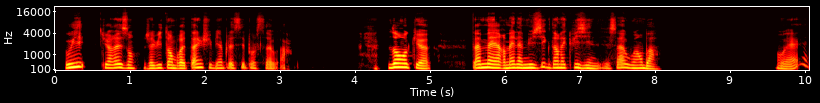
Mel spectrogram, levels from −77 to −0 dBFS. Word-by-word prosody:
Oui, 250 +6 +5 0.2
tu 205 - -5
as 195 - 0
raison. 195 -4 0
J'habite 185 +2 -3
en 190 - +2
Bretagne, 175 +5 0
je 225 - -7
suis 205 - -8
bien 180 0 -6
placée 140 - -7
pour 95 - -8
le - - -12
savoir. 80 -1 -10 1.3
Donc 235 -1 +6 0.7
ta 205 - +3
mère 210 -4 +5
met 205 +2 +2
la 205 - +3
musique 205 +3 +1
dans 210 0 0
la 205 - 0
cuisine, 180 -6 -2
c'est - - -10
ça 180 +5 -3
ou 185 - -2
en 185 0 -1
bas? 150 -6 -3 1.5
Ouais. 145 -3 -6
195 Hz, 175 wpm, -22 LUFS, 175-210 Hz, 1.5 s, Donc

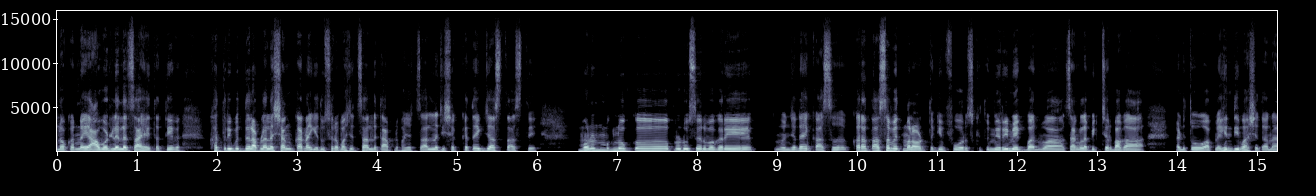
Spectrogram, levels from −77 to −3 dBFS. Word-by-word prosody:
लोकांना 175 +3 0
हे 185 - +6
आवडलेलच 180 +1 +4
आहे 150 -5 +4
तर 145 - -4
ते 175 0 +1 0.5
खात्रीबद्दल 195 +2 +2
आपल्याला 185 +1 +5
शंका 190 +2 +1
नाही 185 -3 +1
आहे. 155 - -1
दुसऱ्या 185 +5 -3
भाषेत 160 +3 -3
चाललं 175 0 -2
तर - - -1
आपल्या 170 +1 -7
भाषेत 165 +1 -5
चालण्याची 175 +2 -1
शक्यता 180 +2 -4
एक 195 -2 -1
जास्त 180 -2 0
असते. 150 -2 -7 0.6
म्हणून 190 +4 +2
मग 215 0 -6
लोक 210 0 0
अ, 205 -1 +2
प्रोड्युसर 190 0 +2
वगैरे 185 0 +2 0.3
म्हणजे 165 +1 -4
नाही 200 +2 0
का, 165 - -1
असं 170 +4 -3
करत 205 +3 0
असावेत 200 -1 +3
मला 170 -1 +4
वाटतं, 155 0 -2
की 155 - -3
फोर्स, 165 -3 -1
की - - -20
तुम्ही 165 0 -1
रिमेक 175 -2 +3
बनवा, 140 -2 0 0.2
चांगला 155 0 +1
पिक्चर 155 +2 -3
बघा 135 0 +1 0.5
आणि 135 - -3
तो 160 -1 +1
आपल्या 140 0 -1
हिंदी 170 +1 +2
भाषेत 140 -5 -1
आणा, 135 +1 -3
175 Hz, 200 wpm, -24 LUFS, 160-190 Hz, 0.6 s, हे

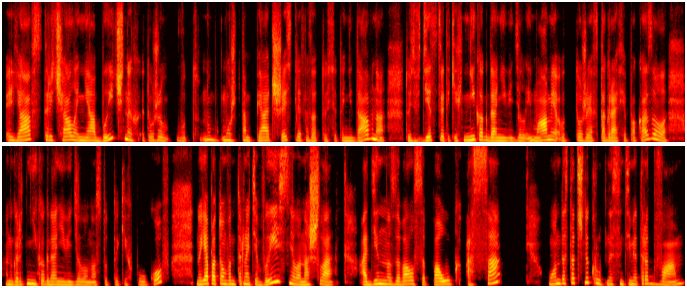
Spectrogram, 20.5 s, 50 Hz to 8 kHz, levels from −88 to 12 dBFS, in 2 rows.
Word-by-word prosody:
я 190 +5 +2
встречала 205 -2 0
необычных, 175 - +1
это 165 +2 -10
уже 175 -3 -5
вот, 155 0 -14
ну, 205 -1 -4
может 180 -3 -4
быть, - - -34
там 175 -2 -4
5-6 180 +4 +1
лет 175 -1 -5
назад, 155 -2 -6
то 155 - -11
есть 155 -1 -11
это 155 - -12
недавно, 165 - +1 0.3
то - - -6
есть 155 -2 -5
в 140 - -9
детстве 180 +5 0
я - - -8
таких 165 -2 -5
никогда 185 -3 +2
не 165 -1 -1
видела. 155 +1 -5
И 150 +1 -4
маме, 185 +4 +3
вот 165 - -8
тоже 175 -3 -3
я - - -3
фотографии 165 0 -2
показывала, 205 - -1 0.3
она 175 0 -3
говорит: 165 +1 -3
"Никогда 180 -5 +2
не 165 -1 -2
видела 155 0 -3
у - - -2
нас 150 +2 -4
тут 155 +1 -14
таких 155 +1 -12
пауков". 165 - -2 0.4
Но 185 - +1
я 210 +2 +8
потом 210 -1 +4
в - - -2
интернете 190 -2 -1
выяснила, 200 - +3
нашла, 165 -1 +4 0.4
1 180 +6 +2
назывался 185 0 0
паук-оса. 195 - +3 0.7
Он 190 +4 0
достаточно 255 +4 +2
крупный, 185 -7 -3
сантиметра 190 +2 -2
2, 175 -6 -1
175 Hz, 170 wpm, -23 LUFS, 160-200 Hz, 0.7 s, я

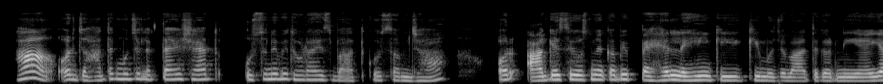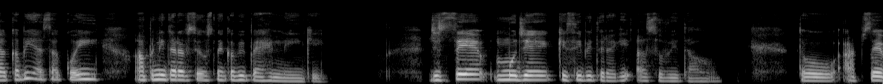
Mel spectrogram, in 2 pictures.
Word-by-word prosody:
हाँ 285 +5 +8 0.2
और 225 +1 0
जहाँ 195 -2 -5
तक 250 - -5
मुझे 245 +1 -1
लगता 225 -1 -3
है 235 +1 -1
शायद 235 0 -3 0.3
उसने 240 +3 -1
भी 250 0 -1
थोड़ा 215 -2 -5
इस 210 -1 -5
बात 170 - -8
को - - -7
समझा 175 +2 -6 0.6
और 220 +1 +1
आगे 195 +5 +5
से 225 +1 0
उसने 220 +1 +2
कभी 230 +2 +2
पहल 200 -2 +1
नहीं 195 +1 +3
की, 185 -1 0
कि 190 +1 -4
मुझे 175 -1 -2
बात 165 0 -4
करनी 170 0 -1
है 170 +1 -1
या 195 0 +4
कभी 265 +6 -1
ऐसा 225 - -5
कोई 240 0 +2 0.5
अपनी 220 +2 +4
तरफ 210 -2 +3
से 200 - -2
उसने 200 +1 -5
कभी 200 0 0
पहल 175 -3 -4
नहीं 145 -1 -6
की। 70 - -11 1.1
जिससे 205 +4 +6 0.3
मुझे 210 -1 +5
किसी 205 0 -1
भी 200 0 -1
तरह 180 -4 -5
की 190 +2 -6
असुविधा 155 -4 -9
हो, 145 +1 -15 0.8
तो 165 -2 +1
आपसे 185 +1 +2
200 Hz, 170 wpm, -23 LUFS, 175-220 Hz, 1.1 s, हाँ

